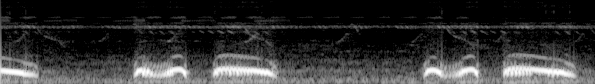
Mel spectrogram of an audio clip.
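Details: Captive spotted dove used as a decoy to lure a wild dove, described as big-voiced, coos in two phrases, each a quick doubled hoot then a drawn-out descending coo, over quiet background.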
